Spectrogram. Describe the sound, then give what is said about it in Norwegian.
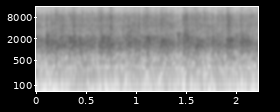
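Steady applause from many clapping hands, dense and continuous at an even, fairly loud level through the whole clip, with no voices rising above it. “det er en applaus til...”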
